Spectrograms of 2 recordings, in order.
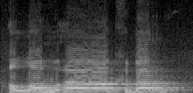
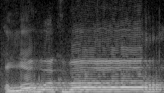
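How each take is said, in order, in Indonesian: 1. Vokal pertama pada Akbar dipanjangkan. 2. Vokal setelah b pada Akbar dipanjangkan. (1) "dipanjangkan huruf hamzah di akbarnya" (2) "ba-nya dipanjangkan"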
